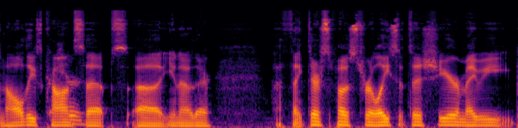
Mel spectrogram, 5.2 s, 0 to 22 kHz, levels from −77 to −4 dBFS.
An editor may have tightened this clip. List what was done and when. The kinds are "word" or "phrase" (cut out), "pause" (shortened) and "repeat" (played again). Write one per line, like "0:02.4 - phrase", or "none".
none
